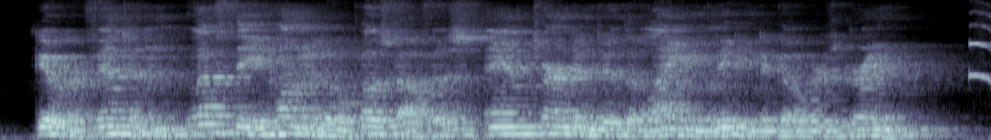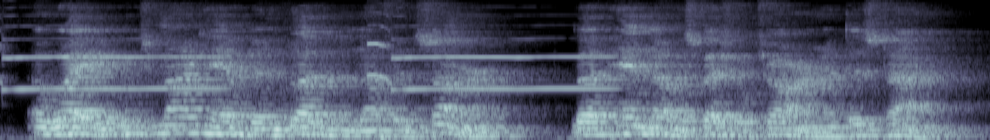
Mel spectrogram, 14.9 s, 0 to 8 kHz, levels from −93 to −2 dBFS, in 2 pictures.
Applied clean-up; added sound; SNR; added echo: none; Wind instrument, woodwind instrument; 12 dB; reverberation time 1.1 s.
